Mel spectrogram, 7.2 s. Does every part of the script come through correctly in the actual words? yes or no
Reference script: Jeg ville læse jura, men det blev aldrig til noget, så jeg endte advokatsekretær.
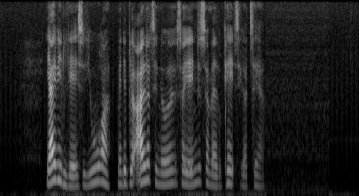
no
